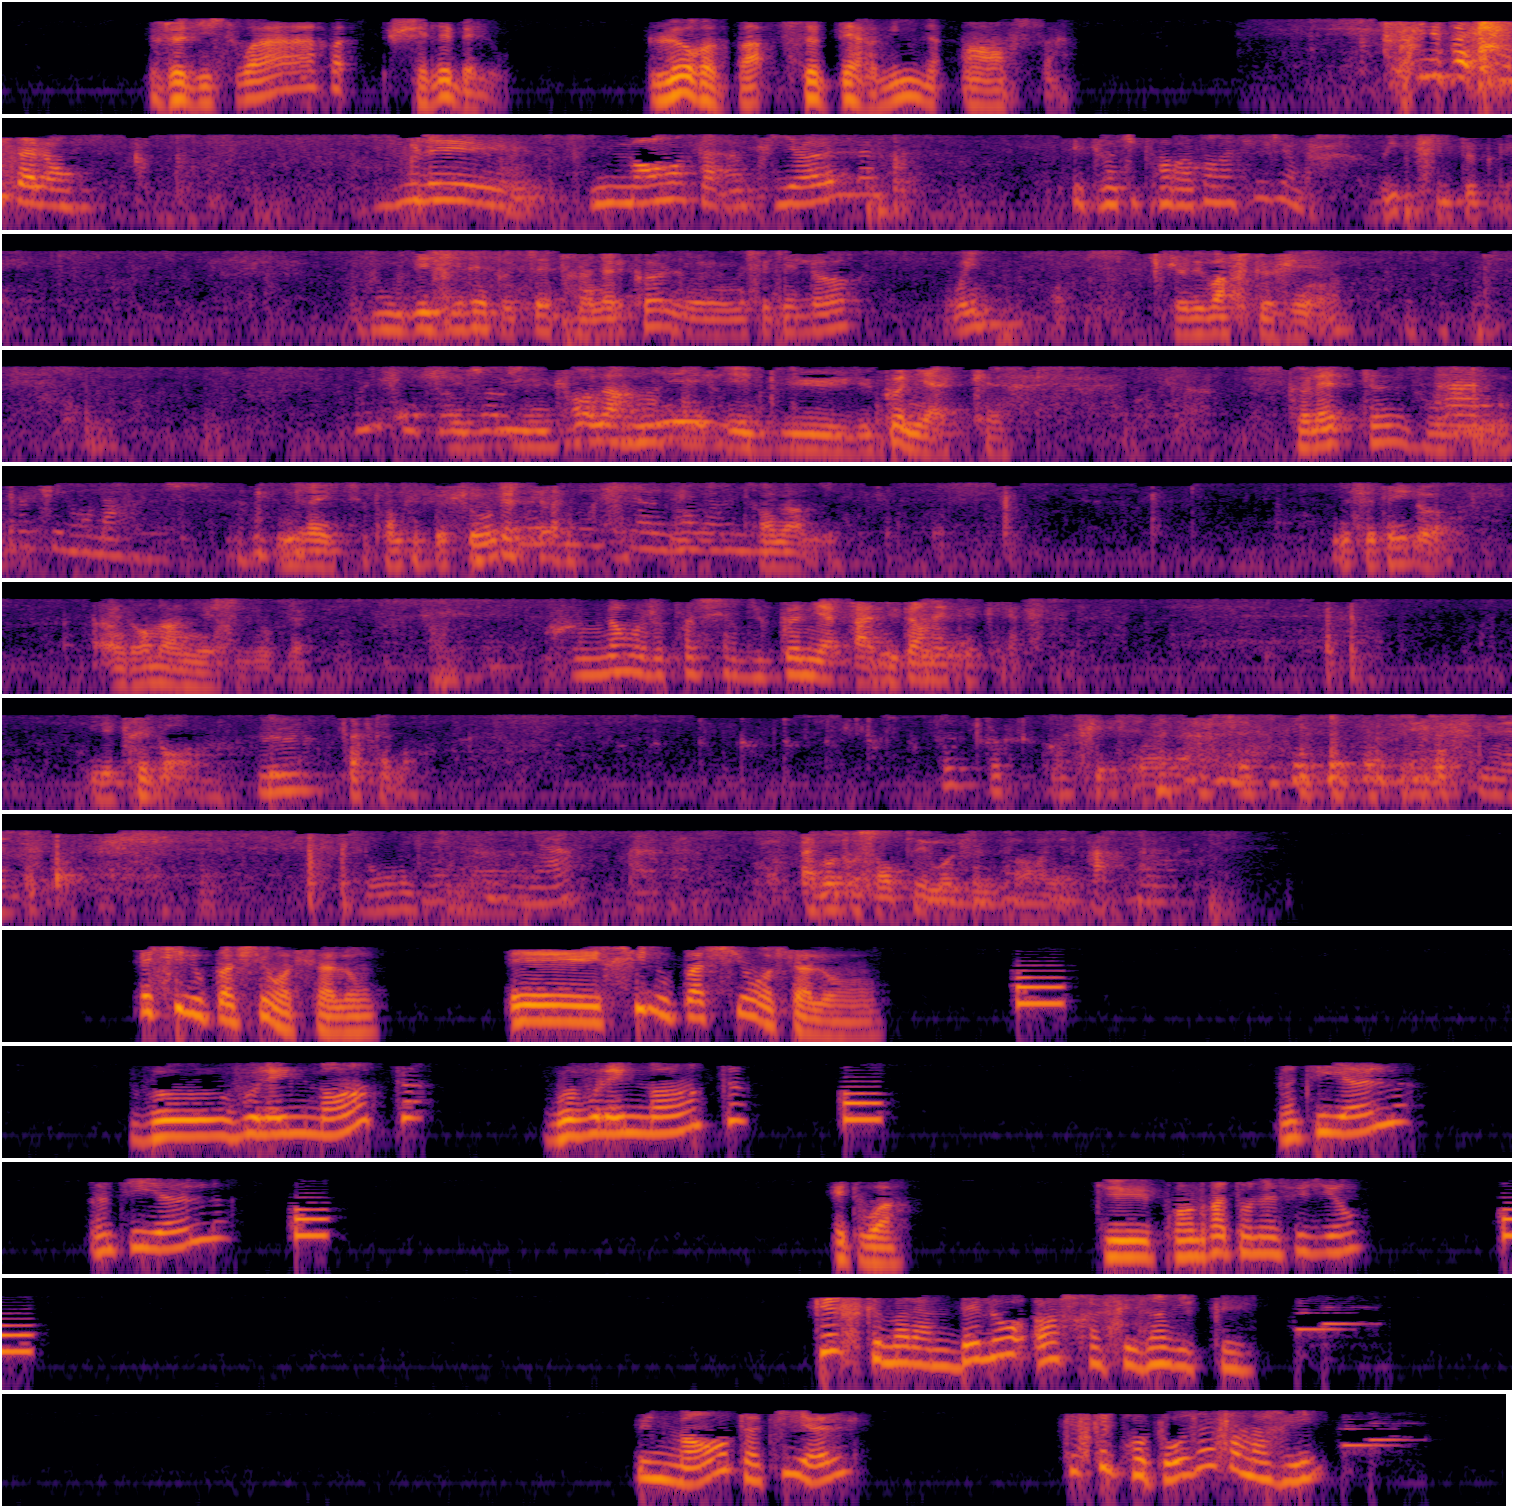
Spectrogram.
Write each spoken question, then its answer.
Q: Qu'est-ce que Madame Bello offre à ses invités?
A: Une menthe, un tilleul.

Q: Qu'est-ce qu'elle propose à son mari?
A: Son infusion.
